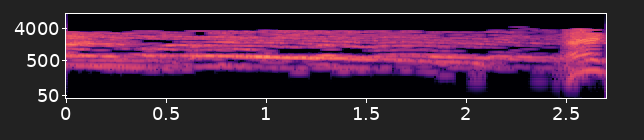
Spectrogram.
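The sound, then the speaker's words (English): A group of men on a boat cheer together, after a wave has carried their boat to shore and they are saved, in a long, sustained shout that holds steady, then swells into a brief louder whoop near the end. “Give a cheer, lads.”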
